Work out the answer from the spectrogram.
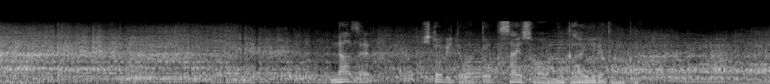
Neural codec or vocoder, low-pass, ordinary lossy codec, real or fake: codec, 16 kHz, 4 kbps, X-Codec, HuBERT features, trained on general audio; none; none; fake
